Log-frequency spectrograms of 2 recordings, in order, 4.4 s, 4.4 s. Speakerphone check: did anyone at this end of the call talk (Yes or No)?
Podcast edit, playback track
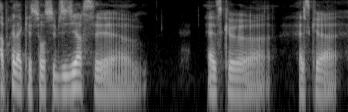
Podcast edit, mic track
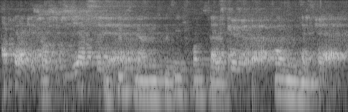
Yes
